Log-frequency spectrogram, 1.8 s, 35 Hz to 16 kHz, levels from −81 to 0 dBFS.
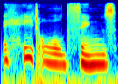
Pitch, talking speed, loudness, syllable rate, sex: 170 Hz, 135 wpm, -16 LUFS, 2.4 syllables/s, female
